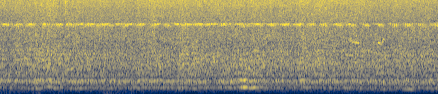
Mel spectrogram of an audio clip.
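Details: Steady hum of numerous bees, a thick droning buzz holding level throughout, with one nearby bee growing briefly louder around the middle.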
